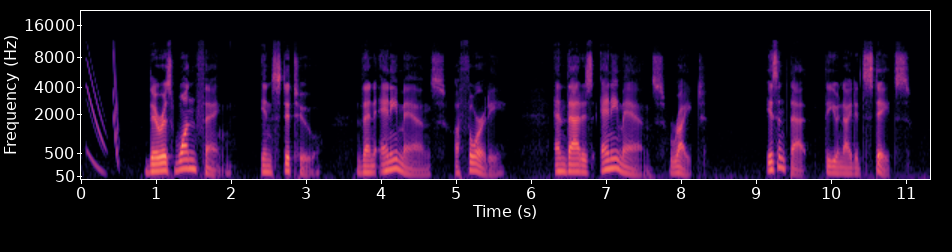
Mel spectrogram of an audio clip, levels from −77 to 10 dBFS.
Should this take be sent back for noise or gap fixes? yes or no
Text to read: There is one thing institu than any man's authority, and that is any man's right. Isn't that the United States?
yes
